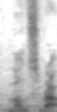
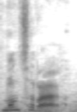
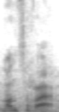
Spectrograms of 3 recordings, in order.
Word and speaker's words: Montserrat: original oldest part of monsterra up here yeah and the plaque above that Archway is the plaque or the sort of symbol of monsterra monster Mon it's monat that's how you say it monat yeah yeah and from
